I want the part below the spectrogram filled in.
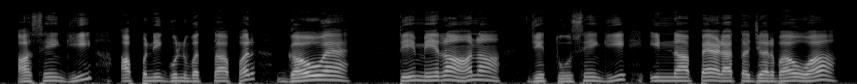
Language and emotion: Dogri, surprised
